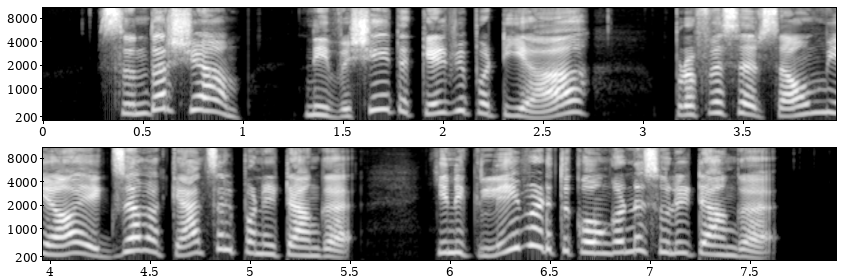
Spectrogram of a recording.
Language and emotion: Tamil, surprised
